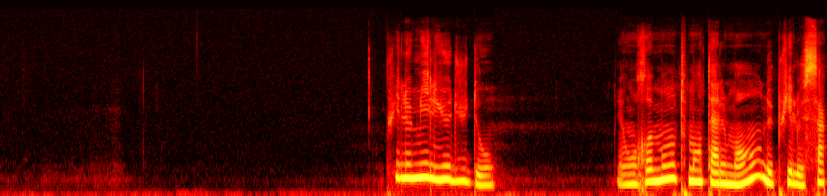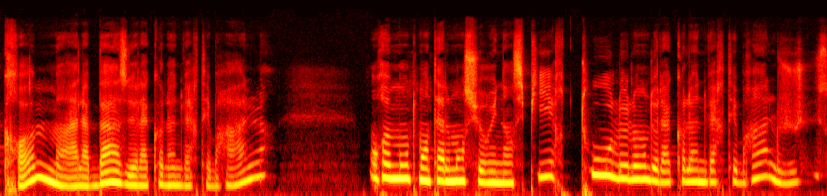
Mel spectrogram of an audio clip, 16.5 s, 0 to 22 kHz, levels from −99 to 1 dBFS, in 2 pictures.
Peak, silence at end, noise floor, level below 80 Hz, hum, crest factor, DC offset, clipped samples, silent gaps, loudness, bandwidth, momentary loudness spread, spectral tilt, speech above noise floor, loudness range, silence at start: -10 dBFS; 0 s; -70 dBFS; -52 dBFS; none; 16 dB; under 0.1%; under 0.1%; none; -24 LUFS; 14 kHz; 12 LU; -6 dB/octave; 46 dB; 4 LU; 3.9 s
